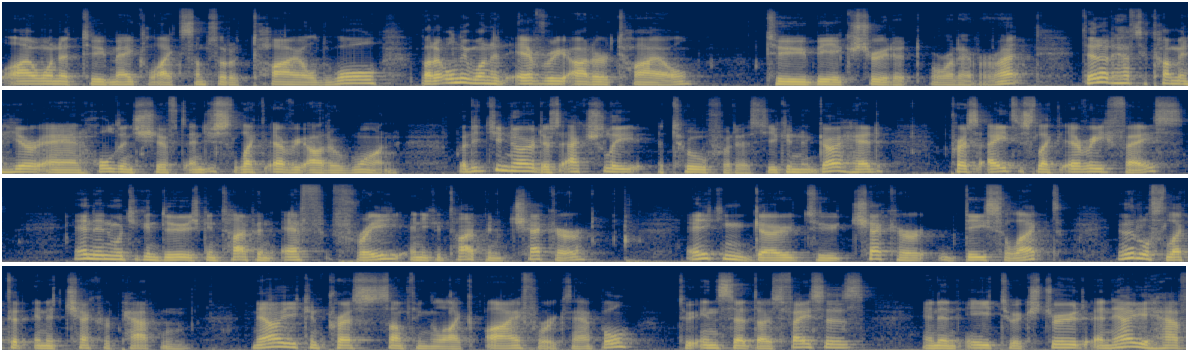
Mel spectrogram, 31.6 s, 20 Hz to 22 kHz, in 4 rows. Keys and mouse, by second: 3.1 right click, 4.1-5.1 shift+middle drag, 5.1 shift+right click, 5.3 shift+middle click, 5.4 shift+right click, 6.0 shift+middle click, 6.1 shift+right click, 6.4 shift+middle click, 6.5-7.8 shift+right drag, 8.1 shift+middle click, 9.1 shift+middle click, 13.9 a, 18.0 F3, 20.9-30.1 right drag, 27.2 i, 30.1 e.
